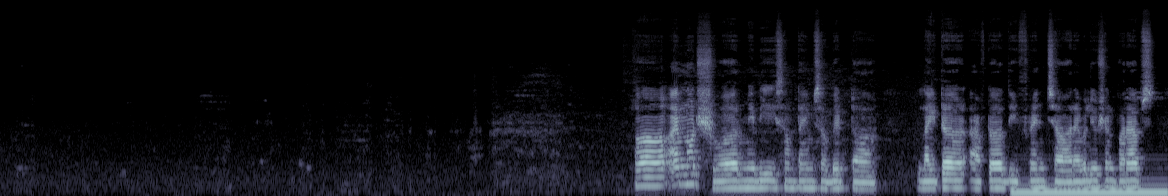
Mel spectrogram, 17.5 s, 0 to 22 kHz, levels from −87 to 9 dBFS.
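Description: A ground loop or nearby transformer lets the 50 Hz power line leak into the signal from 15.14 s, just after "lighter after", until the end at 17.53 s. This mains hum is a steady low drone, roughly as loud as the speech itself.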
